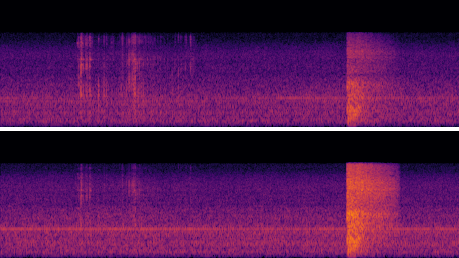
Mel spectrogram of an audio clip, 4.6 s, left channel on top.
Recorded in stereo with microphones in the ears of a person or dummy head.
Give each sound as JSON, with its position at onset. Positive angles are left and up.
{"t": 0.8, "sound": "crushing", "side_deg": 30}
{"t": 3.5, "sound": "a gunshot", "side_deg": -65}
